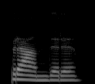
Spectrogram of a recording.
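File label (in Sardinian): "pràndere", female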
